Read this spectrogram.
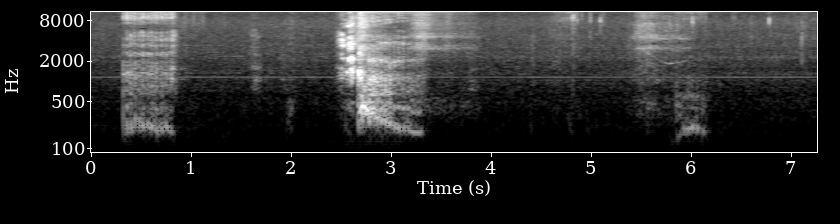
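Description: A small puppy growls and yips playfully.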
